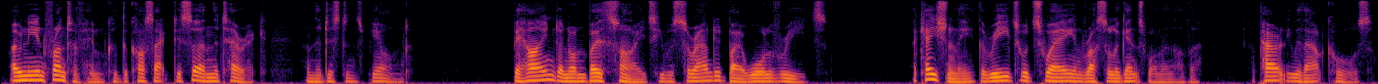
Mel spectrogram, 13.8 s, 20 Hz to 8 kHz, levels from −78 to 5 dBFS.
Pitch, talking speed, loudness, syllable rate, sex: 120 Hz, 180 wpm, -19 LUFS, 6.0 syllables/s, male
